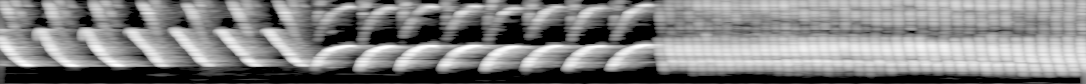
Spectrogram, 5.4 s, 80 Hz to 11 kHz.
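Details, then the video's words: Canary singing a fancy, long-shooting lure song: rapid falling whistled notes, then slower arched swooping notes, then a long even buzzy trill. "Pasti Nyaut Gacor Do00r Dengan Pancingan Kenari Cengkok Mewah Nembak Panjang Ini"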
